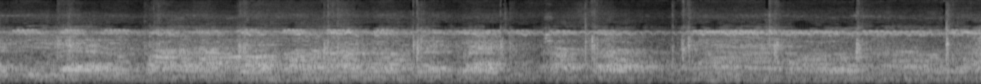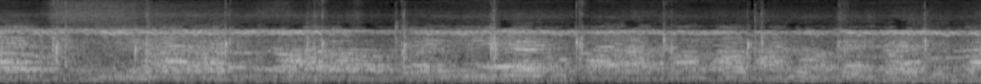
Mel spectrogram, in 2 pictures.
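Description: People in a crowd clap their hands in rhythm.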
